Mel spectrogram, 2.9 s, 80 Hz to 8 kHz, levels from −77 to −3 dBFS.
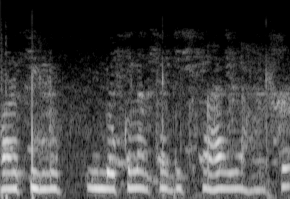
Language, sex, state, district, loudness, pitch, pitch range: Hindi, male, Bihar, East Champaran, -20 LUFS, 235 Hz, 230-240 Hz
